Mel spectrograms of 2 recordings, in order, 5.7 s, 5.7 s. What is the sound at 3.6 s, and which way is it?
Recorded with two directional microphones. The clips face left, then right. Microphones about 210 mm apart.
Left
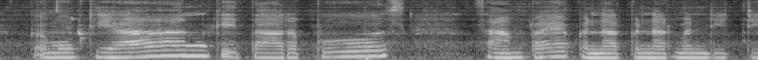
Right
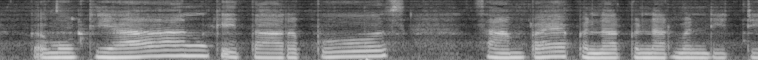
Speech, 55° right (ahead or behind).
